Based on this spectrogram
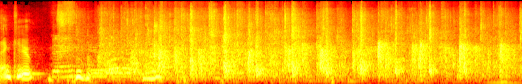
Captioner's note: all applauding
